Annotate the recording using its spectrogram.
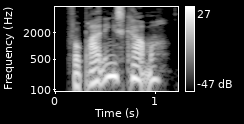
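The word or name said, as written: forbrændingskammer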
